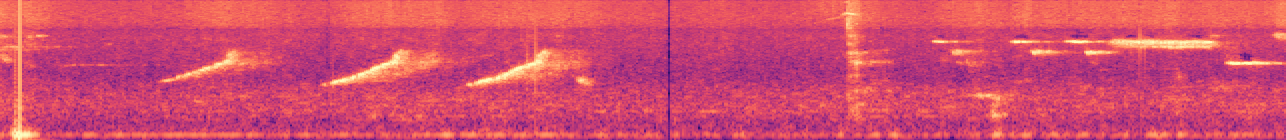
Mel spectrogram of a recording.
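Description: A Northern Cardinal gives three clear, rising slurred whistles about half a second apart, then quieter high thin notes, over a steady low indoor hum.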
